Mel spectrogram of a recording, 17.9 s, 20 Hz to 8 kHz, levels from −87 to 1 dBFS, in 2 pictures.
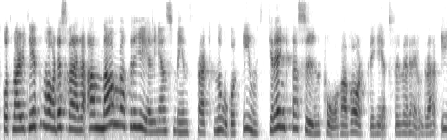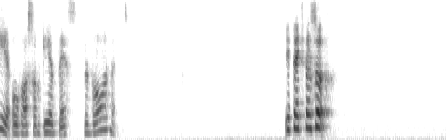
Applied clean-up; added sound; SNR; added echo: neural mask model DeepFilterNet 3.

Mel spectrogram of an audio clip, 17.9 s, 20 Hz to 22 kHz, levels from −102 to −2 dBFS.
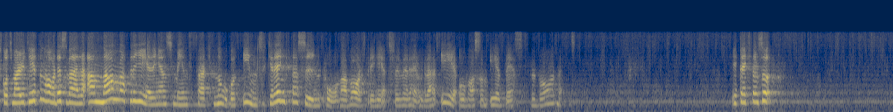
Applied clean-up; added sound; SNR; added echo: neural separator model SepFormer DNS4.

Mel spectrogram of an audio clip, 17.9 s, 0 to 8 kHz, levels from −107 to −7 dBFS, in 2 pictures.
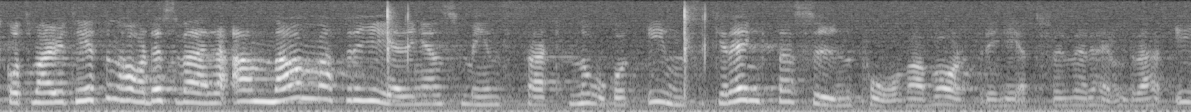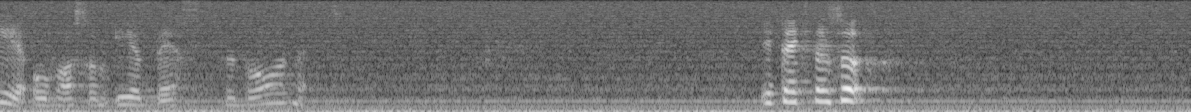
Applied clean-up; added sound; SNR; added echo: none; Coin (dropping); 3 dB; reverberation time 3.0 s.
